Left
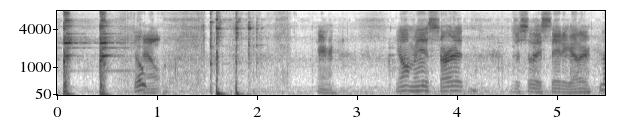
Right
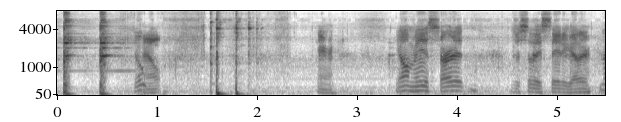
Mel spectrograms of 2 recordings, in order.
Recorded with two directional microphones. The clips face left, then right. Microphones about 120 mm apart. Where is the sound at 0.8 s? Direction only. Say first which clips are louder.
Left 5 dB; 40° left (ahead or behind).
